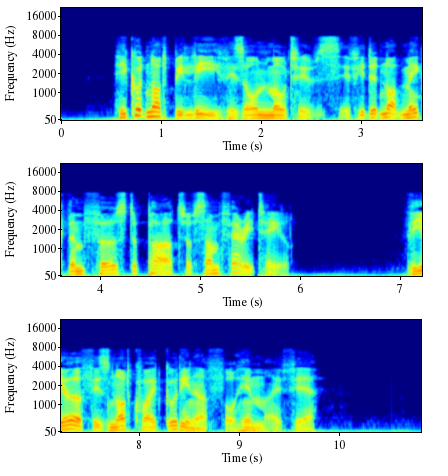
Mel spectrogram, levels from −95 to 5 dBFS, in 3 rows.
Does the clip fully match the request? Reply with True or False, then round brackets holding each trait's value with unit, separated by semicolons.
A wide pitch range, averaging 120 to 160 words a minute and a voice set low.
False (6.2 semitones; 170 wpm; 105 Hz)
